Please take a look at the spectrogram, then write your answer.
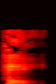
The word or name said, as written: hay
